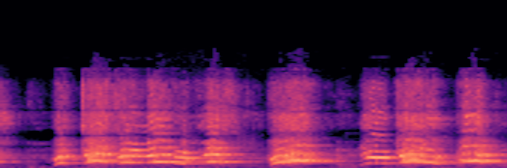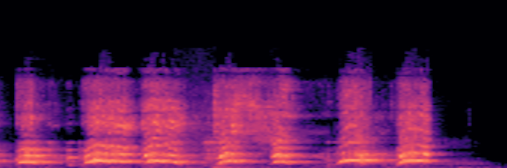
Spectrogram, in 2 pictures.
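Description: A rapid run of a dozen or so short, yelping cries, about two a second, each bending in pitch, stopping shortly before the end.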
